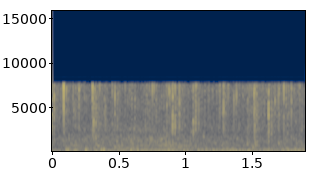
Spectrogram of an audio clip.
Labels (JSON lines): {"label": "biophony, chatter", "recorder": "SoundTrap 500"}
